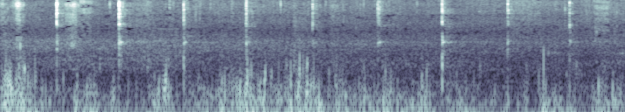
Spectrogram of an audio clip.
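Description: Outdoor street ambience: a steady low rumble with scattered sharp taps, like a hand tool striking stone paving, roughly once a second.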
